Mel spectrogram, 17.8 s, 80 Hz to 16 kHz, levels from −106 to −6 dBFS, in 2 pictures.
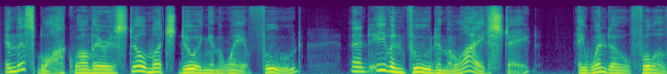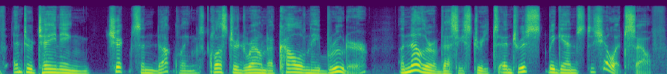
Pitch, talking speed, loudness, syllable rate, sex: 155 Hz, 140 wpm, -18 LUFS, 4.1 syllables/s, male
